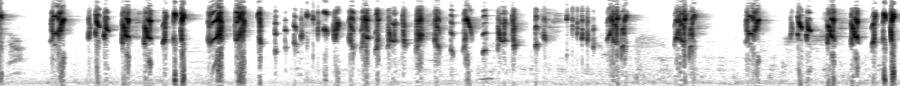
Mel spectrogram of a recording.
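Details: Prolonged gacor singing of a long-tailed shrike, used to encourage a shrike that will not sing; dense scratchy chatter followed by spaced high chirp bursts, clean background.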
